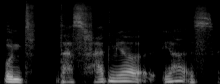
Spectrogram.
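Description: A man's voice: mid-range voice, slow, warm tone, slightly rough, no echo, studio quality. A man chatting casually and critically as a reviewer, often rephrasing himself mid-thought. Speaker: audio drama reviewer and host.

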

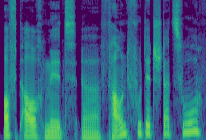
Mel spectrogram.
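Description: A man's voice: mid-range voice, very animated, slow, a little mellow, no echo, studio quality. A man talking casually and colloquially as a podcast host reviewing audio dramas, with a tongue-in-cheek way of putting things. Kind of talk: casual chatty review monologue.

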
